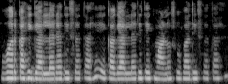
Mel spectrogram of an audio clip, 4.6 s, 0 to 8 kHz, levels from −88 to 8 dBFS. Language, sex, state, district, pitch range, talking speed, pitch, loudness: Marathi, female, Maharashtra, Washim, 205-215 Hz, 155 wpm, 210 Hz, -20 LUFS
